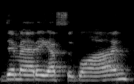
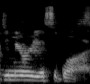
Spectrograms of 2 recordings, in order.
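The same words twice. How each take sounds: First: "Demaria Seguan" with a tapped, accented first name; cultural pronunciation. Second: Said in the usual way. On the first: Shown as a demonstration. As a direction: give "Demaria Seguan" its cultural sound, ending on a rise. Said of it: "How is it pronounced?". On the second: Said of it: "I pronounce it".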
